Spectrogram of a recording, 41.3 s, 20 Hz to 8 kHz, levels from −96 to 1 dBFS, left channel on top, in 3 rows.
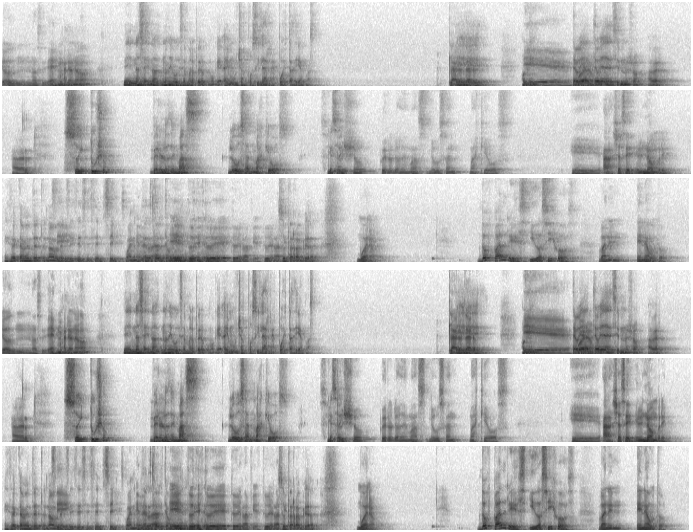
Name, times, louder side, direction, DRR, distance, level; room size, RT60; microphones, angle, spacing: voice 1, 0.0-1.7 8.9-9.5 10.0-10.1 10.4-11.9 14.0-14.3 16.7-17.1 20.2-21.0 21.4-23.9 25.2-27.1 28.7-28.9 30.2-33.3 34.7-35.0 37.1-40.0 40.3-40.8, right 3 dB, 65° right, 13 dB, 0.6 m, -25 dB
voice 2, 1.1-1.7 2.4-6.2 9.1-9.6 10.4-10.7 11.4-13.2 15.0-15.9 16.8-17.7 18.3-19.5 20.3-20.6 27.6-31.3 31.6-31.7 33.0-34.3, right 2 dB, 35° right, 9 dB, 0.9 m, -24 dB
12.0 x 8.6 x 5.5 m, 0.85 s
head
